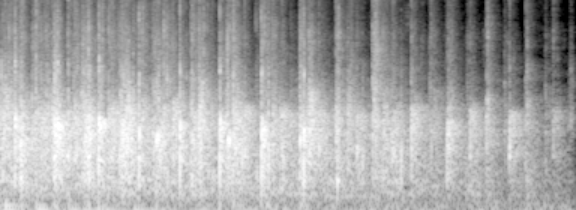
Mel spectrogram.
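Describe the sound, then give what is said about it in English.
An audience breaks into applause: a dense, crackling wash of many hands clapping at once, steady and loud at first, then thinning into scattered claps as it fades out. “I just applaud you.”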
